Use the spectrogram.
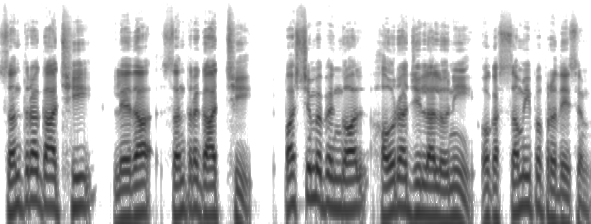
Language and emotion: Telugu, neutral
